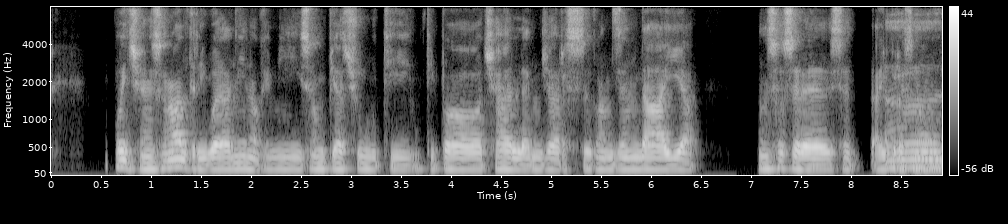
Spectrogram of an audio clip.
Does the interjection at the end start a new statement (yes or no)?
yes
